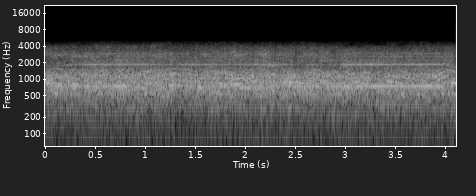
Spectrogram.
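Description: A man's voice preaching into microphones through a loudspeaker system, blurred into a dense steady wash of crowd noise.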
